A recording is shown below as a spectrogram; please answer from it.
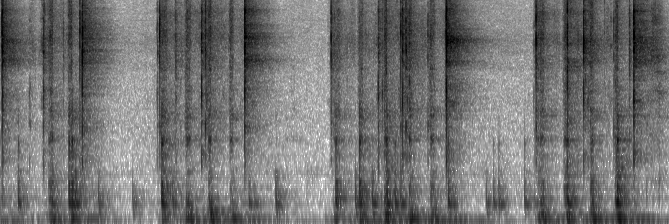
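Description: Needle felting wool with a multi-tool on a brush mat: repeated rapid clusters of sharp, close-up stabbing and clicking taps in several bursts separated by short pauses, with no talking.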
